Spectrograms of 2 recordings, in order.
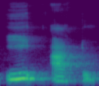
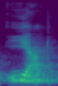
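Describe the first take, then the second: First: "hiato" split i - ato; a gap after the first vowel of "hiato"; separated syllables. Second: Said in the usual way. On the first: Shown as a demonstration. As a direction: sound out i, then ato. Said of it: "Elas estão em sílabas separadas". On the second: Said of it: "hiato com H".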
